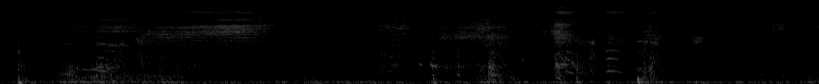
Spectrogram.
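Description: Soft breathing close to the microphone: a long breath of about two seconds near the start, then a run of short breaths and sniffs about every half second, some with a faint squeaky whistle.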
